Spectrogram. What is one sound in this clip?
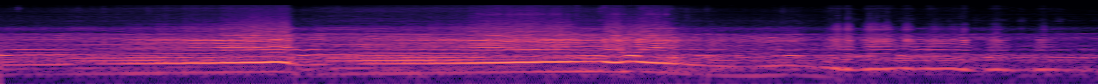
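A racing car engine roars loudly from inside the cabin, rising in pitch as it revs through the gears.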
